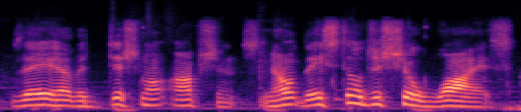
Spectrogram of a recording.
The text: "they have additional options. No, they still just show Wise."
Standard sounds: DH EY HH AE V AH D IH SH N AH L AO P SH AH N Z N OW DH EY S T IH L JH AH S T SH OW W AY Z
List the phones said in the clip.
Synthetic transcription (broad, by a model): DH EY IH V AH D IH SH N L AO P SH AH N Z N OW DH EY S T IH L JH AH S T SH OW W AY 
